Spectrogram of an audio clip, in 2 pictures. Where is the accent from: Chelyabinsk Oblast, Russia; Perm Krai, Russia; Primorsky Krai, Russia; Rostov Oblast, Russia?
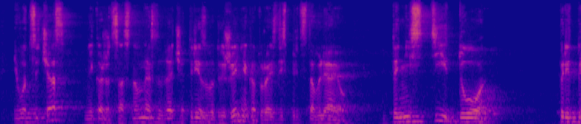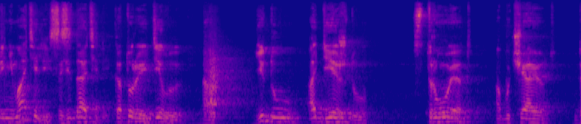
Rostov Oblast, Russia; Rostov-on-Don; я вообще из Ростова-на-Дону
